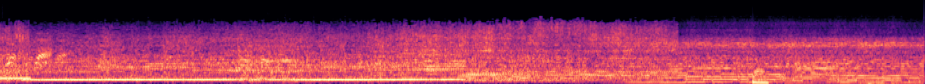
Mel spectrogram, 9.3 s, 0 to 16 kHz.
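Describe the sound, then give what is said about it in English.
Race car engines roar loudly and continuously during a three-way battle for first place, with the number 17 car slowing down, their pitch rising and dropping as the cars shift and pass. A voice is partly buried beneath the engine noise. “And now the three-way go for first place. Now the 17 car starting to slow down.”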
